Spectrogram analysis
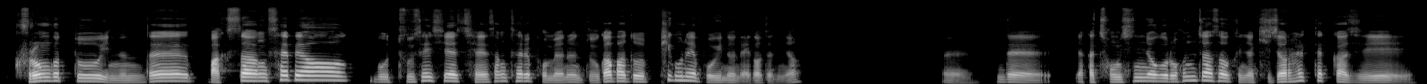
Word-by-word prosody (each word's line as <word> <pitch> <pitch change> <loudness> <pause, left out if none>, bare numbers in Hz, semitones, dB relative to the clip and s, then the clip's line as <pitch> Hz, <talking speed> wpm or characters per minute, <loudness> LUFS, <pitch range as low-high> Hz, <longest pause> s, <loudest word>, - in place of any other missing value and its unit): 그런 155 +5 +4
것도 150 -5 0
있는데 120 +11 +1 0.2
막상 165 - +5
새벽 200 0 +4
뭐 115 0 -8
2:00-3:00 165 +7 -5
에 155 - +6
제 115 -6 -4
상태를 155 +3 -2
보면은 105 - -7
누가 90 +12 +2
봐도 140 -4 +1
피곤해 190 -5 -2
보이는 100 - -7
애거든요. 80 0 -9 1.4
네 - - -14 0.5
근데 110 -5 -4 0.3
약간 - - -5
정신력으로 150 +4 -1
혼자서 180 -4 +1
그냥 105 0 -8
기절할 130 - -1
때까지 95 - -4
145 Hz, 230 characters per minute, -21 LUFS, 105-165 Hz, 1.4 s, 에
